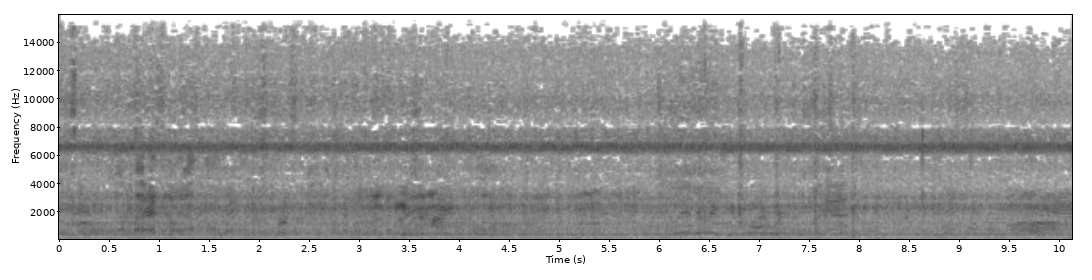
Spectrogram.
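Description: Outboard motor of a small boat running with a steady low hum as the boat passes, with people's voices chattering over it.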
